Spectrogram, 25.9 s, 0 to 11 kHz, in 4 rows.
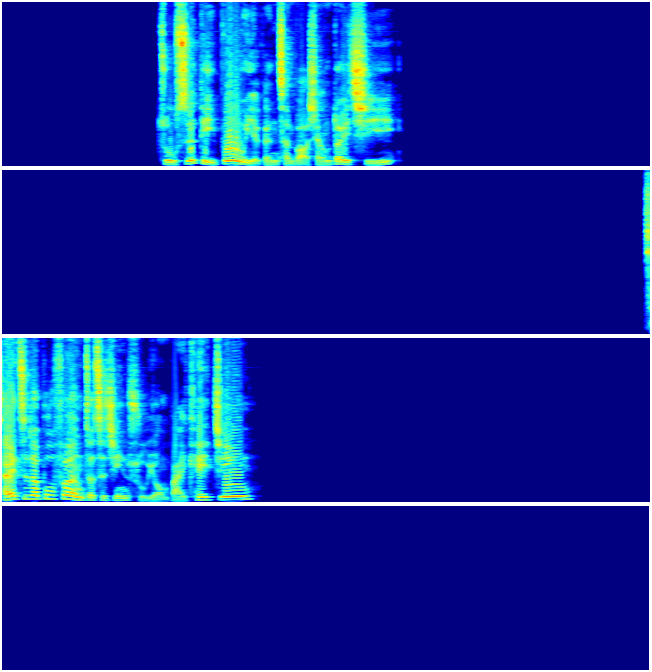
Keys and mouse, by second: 0.4 middle click, 1.0 KP_1, 1.9 shift+middle click, 2.5 click, 3.9 Tab, 4.9 click, 5.9 click, 7.5 g, 9.5 Tab, 10.8 middle click, 11.4 KP_7, 12.1 shift+middle click, 13.8 right click, 17.9 click, 18.5 click, 19.3 drag, 23.4 shift+middle click, 24.1 click.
